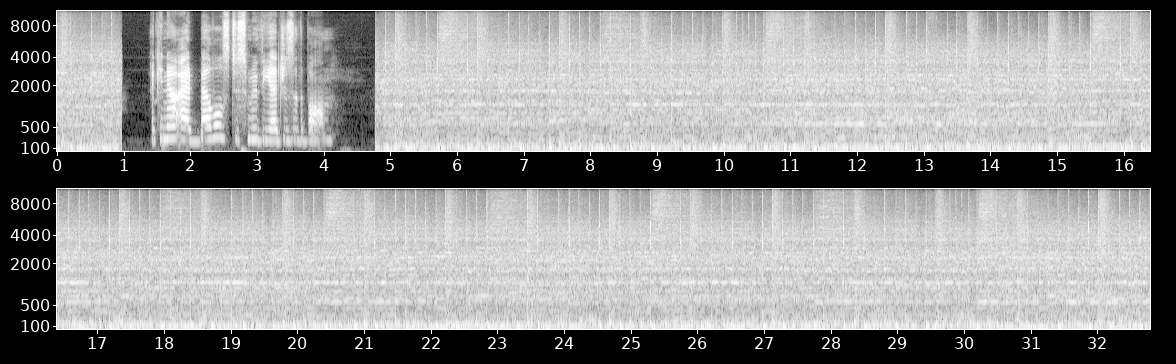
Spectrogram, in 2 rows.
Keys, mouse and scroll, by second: 0.5 scroll down 1, 1.0 alt+click, 2.5 alt+shift+click, 4.8 alt+shift+click, 4.8 middle click, 4.9 scroll up 1, 4.9-5.4 scroll down 2, 5.0 alt+shift+click, 5.4 shift+middle click, 5.6 alt+shift+click, 5.7 middle click, 5.9 alt+shift+click, 6.8 middle click, 7.2 scroll up 1, 7.2 shift+middle click, 7.3 alt+shift+click, 8.4 middle click, 8.6 alt+shift+click, 9.2 middle click, 9.3 alt+shift+click, 10.0 shift+middle click, 10.2 middle click, 10.4 alt+shift+click, 10.6 middle click, 10.7 alt+shift+click, 11.2 shift+middle click, 11.4 alt+shift+click, 11.8 ctrl+z, 11.9 alt+shift+click, 11.9 ctrl+z, 12.0 middle click, 12.2 alt+shift+click, 12.5 middle click, 12.7 alt+shift+click, 13.2 middle click, 13.4 alt+shift+click, 13.5 ctrl+z, 13.6 alt+shift+click, 13.9 middle click, 14.2 alt+shift+click, 14.5 alt+shift+click, 14.8 middle click, 15.0 middle click, 15.1 alt+shift+click, 16.1 alt+shift+click, 16.2 middle click, 16.3 alt+shift+click, 16.4 scroll down 1, 16.5 middle click, 18.0 ctrl+b, 21.2 click, 24.6 KP_Decimal, 24.8 KP_0, 25.2 Tab, 25.9 KP_3, 26.4 Tab, 27.9 click, 28.8 KP_Decimal, 29.0 KP_0, 30.2 click, 30.9 KP_Decimal, 31.1 KP_0, 31.3 KP_1, 32.0 Tab.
